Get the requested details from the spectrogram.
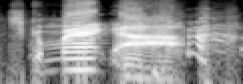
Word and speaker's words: Scamacca: Nah, just Scamacca on two goals, that's all I'll say. – How'd you say his name? – Scamacca!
